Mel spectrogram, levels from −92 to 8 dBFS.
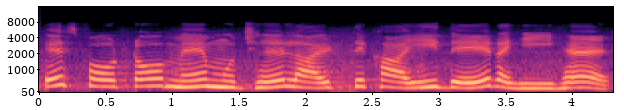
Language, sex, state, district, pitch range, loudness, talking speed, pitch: Hindi, female, Madhya Pradesh, Katni, 230-280 Hz, -10 LUFS, 125 wpm, 260 Hz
